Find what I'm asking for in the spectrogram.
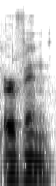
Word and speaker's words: Irvine: My last name is actually Irvine, but Irvine? – Yeah, it's totally fine.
